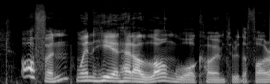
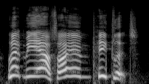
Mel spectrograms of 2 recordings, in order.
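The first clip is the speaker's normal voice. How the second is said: very high, loud squealed protest; desperate little-animal cry; 5 dB louder than usual. A narrator's reading. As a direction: squeal to be let out of the bath. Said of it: "cried Piglet".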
